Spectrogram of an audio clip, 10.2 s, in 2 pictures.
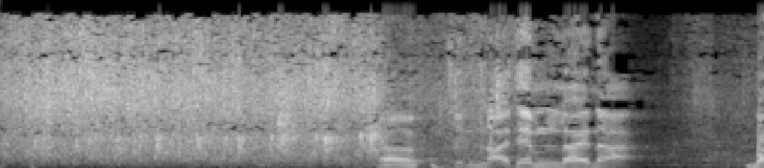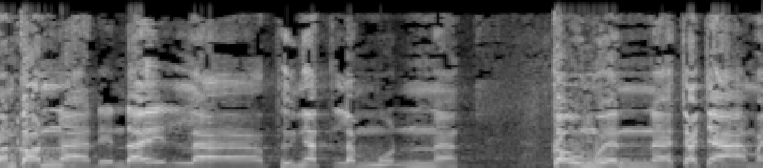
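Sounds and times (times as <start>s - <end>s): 
applause at a Catholic church gathering: 0.0s - 3.4s
speech: 2.6s - 4.3s, 5.0s - 10.1s.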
